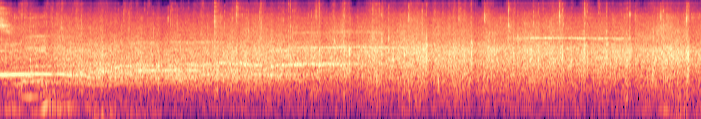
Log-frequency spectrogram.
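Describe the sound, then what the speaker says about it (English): A convention panel audience gives sustained, dense applause that fills the hall for several seconds, with a voice briefly heard over it. "let's please give one more giant round of applause for our guests today"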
